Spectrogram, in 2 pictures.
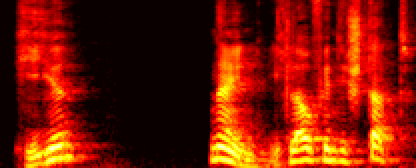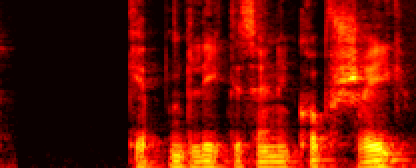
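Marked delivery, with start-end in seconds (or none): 0.1-3.1 higher, louder character voices; surprised question. A narrator's reading. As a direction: toss the short lines back and forth, pitched up. Dialogue of lamb and ram.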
